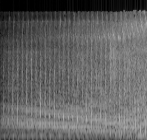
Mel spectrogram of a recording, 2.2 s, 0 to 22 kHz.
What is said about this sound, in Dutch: Lifeliner 1 stijgt op vanaf het VU Medisch Centrum in Amsterdam. De traumahelikopter reageert op een alarm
